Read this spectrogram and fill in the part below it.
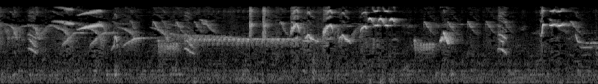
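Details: Mountain tailorbird pouring out rapid high chirps and slurred whistles, with a buzzy sustained stretch in the middle before further bright squeaky notes.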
